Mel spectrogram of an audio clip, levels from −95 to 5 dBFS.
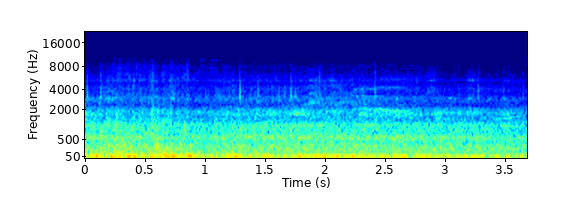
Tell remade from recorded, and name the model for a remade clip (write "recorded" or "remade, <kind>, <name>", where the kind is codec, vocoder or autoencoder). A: recorded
